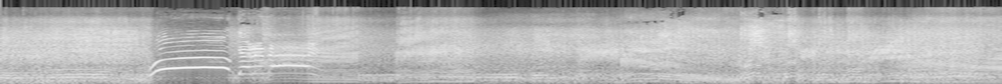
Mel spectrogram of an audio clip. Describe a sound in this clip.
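Dirt bike engines rev loudly, their pitch rising and falling as they speed up and shift.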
